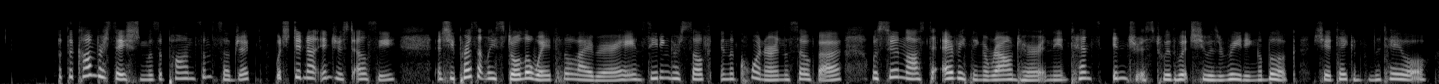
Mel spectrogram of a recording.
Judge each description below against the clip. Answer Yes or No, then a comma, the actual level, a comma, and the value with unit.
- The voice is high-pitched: Yes, high, 235 Hz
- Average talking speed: No, fast, 220 wpm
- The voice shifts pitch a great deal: No, average, 4.3 semitones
